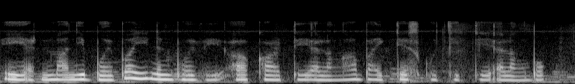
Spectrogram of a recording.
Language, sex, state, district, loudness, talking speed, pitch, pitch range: Mizo, female, Mizoram, Aizawl, -16 LUFS, 210 wpm, 215 Hz, 205-225 Hz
